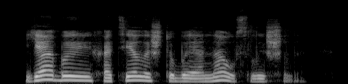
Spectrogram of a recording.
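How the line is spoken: Quiet. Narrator (Russian): тихо сказала Дарья

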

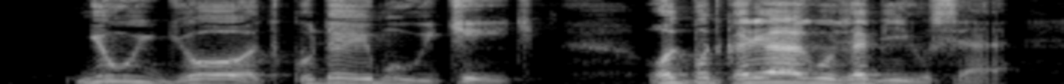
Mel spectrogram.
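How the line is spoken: Hoarse, muffled deep bass. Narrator (Russian): говорит Герасим охрипшим глухим басом, идущим не из гортани, а из глубины живота

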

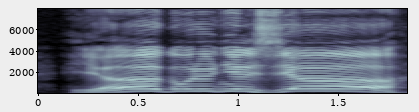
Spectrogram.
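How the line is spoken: Shouting again. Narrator (Russian): закричал опять Назаров

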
